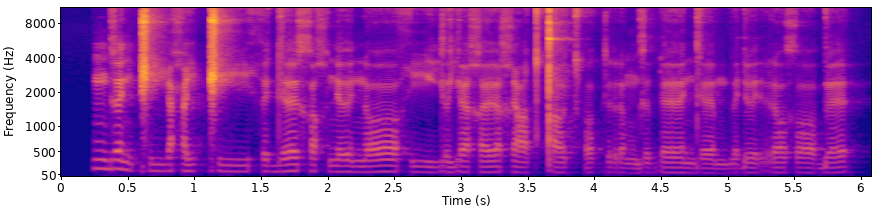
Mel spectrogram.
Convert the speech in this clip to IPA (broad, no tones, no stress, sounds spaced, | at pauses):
ŋ ɡ ɜ n ǁ iː ħ iː ǁ iː h ə d ɜː x ɔ χ n əː n ɔː h iː j ə j ɜ χ əː χ iː tˤ ǃ ɔ t͡sʼ ɔ k r ɔ ŋ ɡ əː b ɾ ɜː n d ɜː m b ɜ ɗ əː r ɔ x ɔː ɠ ɜ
